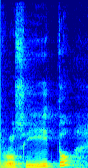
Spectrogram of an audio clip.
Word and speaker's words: rociíto: resuelve de otra manera cuatro sílabas su pronunciación natural por ser grupo del siete nos dice que es rociíto y esa es su escritura correcta sin tilde en la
